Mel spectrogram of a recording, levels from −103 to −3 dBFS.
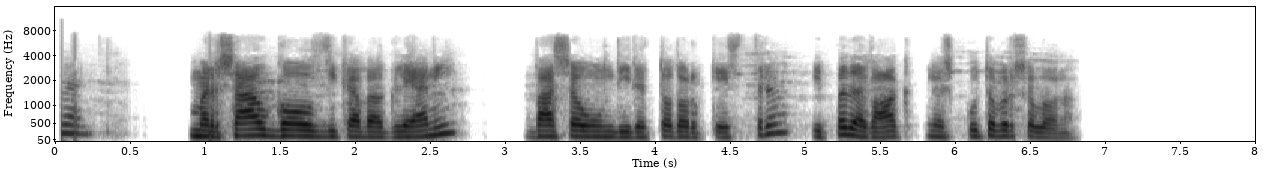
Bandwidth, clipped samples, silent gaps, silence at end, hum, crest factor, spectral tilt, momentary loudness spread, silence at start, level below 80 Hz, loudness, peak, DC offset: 7 kHz; under 0.1%; 0.67-0.89 s, 2.88-3.11 s; 1.25 s; none; 18 dB; -8 dB/octave; 13 LU; 0.05 s; -56 dBFS; -18 LUFS; -2 dBFS; under 0.1%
